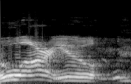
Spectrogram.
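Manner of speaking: loud, high-pitched calling yell. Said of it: "I want to move into the room and yell out".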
